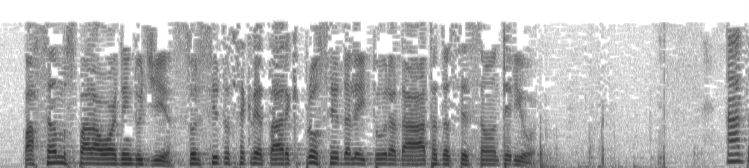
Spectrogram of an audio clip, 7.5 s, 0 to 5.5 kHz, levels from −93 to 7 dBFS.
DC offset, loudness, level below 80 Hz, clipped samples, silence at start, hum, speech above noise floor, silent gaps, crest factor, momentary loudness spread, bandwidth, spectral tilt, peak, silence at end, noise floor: under 0.1%; -16 LUFS; -40 dBFS; under 0.1%; 0.25 s; none; 32 dB; none; 16 dB; 7 LU; 5 kHz; -9.5 dB/octave; 0 dBFS; 0 s; -48 dBFS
